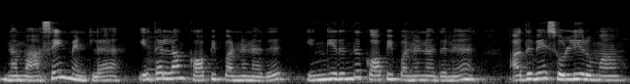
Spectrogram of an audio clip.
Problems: constant background noise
